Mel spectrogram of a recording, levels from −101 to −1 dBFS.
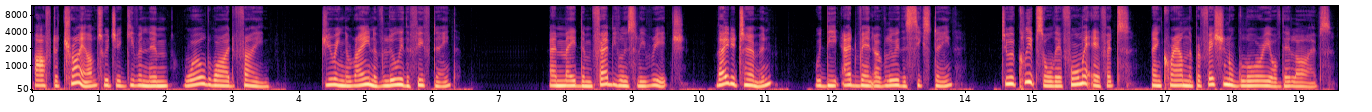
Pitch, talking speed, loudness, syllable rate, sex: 200 Hz, 130 wpm, -15 LUFS, 4.3 syllables/s, female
